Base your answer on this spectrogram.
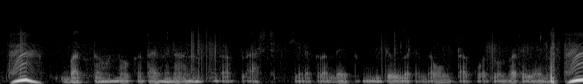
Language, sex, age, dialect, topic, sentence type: Kannada, male, 25-30, Mysore Kannada, agriculture, question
